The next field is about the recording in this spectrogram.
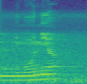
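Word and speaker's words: pneumonia: है उसका मतलब है नमोनिया याद रखना न्यूमोनिया में साइलेंट रहता है प्लेयर और निमोनिया लाइक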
